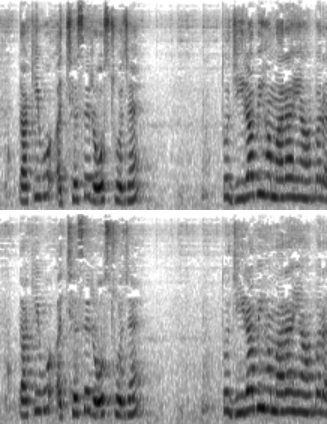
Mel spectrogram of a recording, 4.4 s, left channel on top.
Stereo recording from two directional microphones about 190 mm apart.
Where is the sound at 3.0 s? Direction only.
25° left (ahead or behind).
